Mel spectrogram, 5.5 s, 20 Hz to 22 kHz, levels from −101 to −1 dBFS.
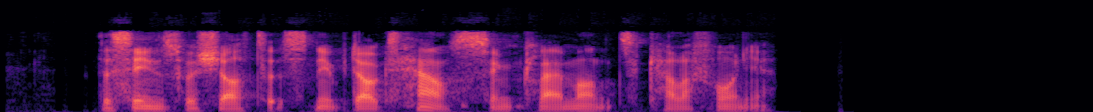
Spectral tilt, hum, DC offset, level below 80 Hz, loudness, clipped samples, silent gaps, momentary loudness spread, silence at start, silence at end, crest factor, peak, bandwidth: -1 dB/octave; none; under 0.1%; -68 dBFS; -30 LUFS; under 0.1%; none; 10 LU; 0.5 s; 1.65 s; 26 dB; -8 dBFS; 13.5 kHz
